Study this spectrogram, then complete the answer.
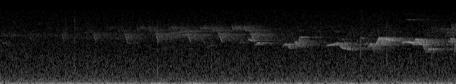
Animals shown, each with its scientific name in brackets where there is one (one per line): Rose-breasted Grosbeak (Pheucticus ludovicianus)
Ovenbird (Seiurus aurocapilla)
Hermit Thrush (Catharus guttatus)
